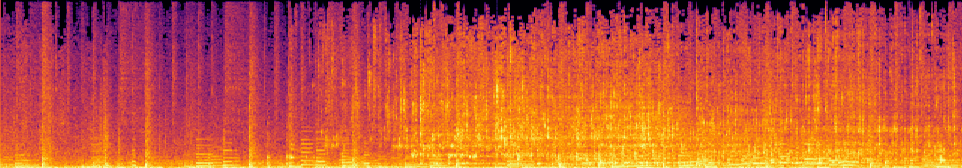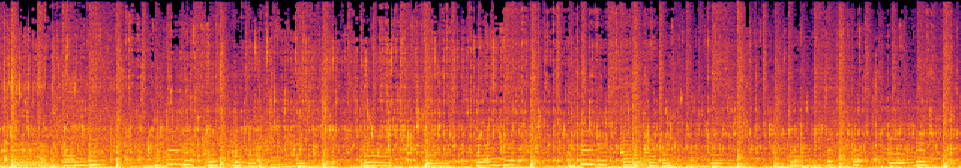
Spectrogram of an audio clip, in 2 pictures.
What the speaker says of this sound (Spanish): hemos puesto el cestillo y ahora vamos a poder colar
